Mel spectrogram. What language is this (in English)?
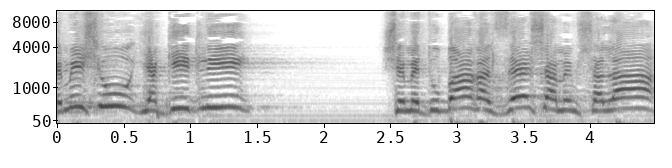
Hebrew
